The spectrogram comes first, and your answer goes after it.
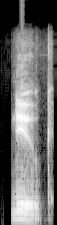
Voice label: "nuke", American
